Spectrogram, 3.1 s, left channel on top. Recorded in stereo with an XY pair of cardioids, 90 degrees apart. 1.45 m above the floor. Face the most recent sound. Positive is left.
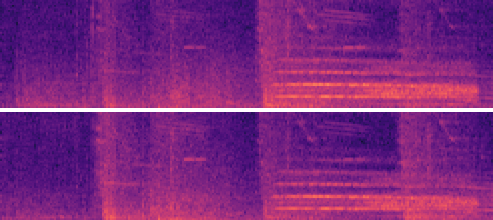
turn(degrees=15)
